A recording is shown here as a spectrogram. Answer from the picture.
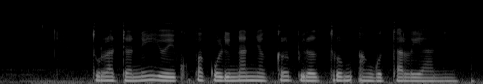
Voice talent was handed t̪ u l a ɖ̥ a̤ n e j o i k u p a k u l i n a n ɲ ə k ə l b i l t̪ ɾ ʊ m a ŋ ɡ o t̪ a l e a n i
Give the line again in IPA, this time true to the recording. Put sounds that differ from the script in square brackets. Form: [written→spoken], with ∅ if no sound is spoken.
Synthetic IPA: t̪ u l a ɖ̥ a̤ n e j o i k u p a k u l i n a n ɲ ə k ə l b i l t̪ ɾ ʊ m a ŋ ɡ o t̪ a l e a n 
